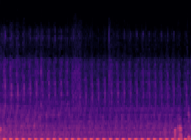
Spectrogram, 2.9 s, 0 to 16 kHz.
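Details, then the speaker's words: Suzuki Raider J 110 Fi, idling before valve adjustment: single-cylinder thumping with light ticking on top; loose valve clearance likely; spec intake 0.04–0.08 mm, exhaust 0.12–0.16 mm. "yung ganon na sound ay malakas ang lagitik niyan malamang ay lumuwang na yung kanyang valve clearance"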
